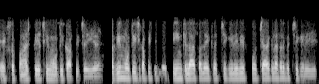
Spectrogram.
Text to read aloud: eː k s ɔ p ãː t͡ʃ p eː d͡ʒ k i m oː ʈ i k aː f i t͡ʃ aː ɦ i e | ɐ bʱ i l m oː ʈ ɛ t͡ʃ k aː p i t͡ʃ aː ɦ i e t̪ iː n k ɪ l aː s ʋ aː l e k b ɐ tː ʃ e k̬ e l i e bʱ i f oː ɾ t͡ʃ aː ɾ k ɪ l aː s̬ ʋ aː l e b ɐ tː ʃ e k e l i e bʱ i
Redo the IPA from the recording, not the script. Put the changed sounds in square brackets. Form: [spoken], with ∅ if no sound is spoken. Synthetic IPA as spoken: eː k s ɔ p ãː t͡ʃ p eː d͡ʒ k i m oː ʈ i k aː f i t͡ʃ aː ɦ i e | ɐ bʱ i [∅] m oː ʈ [i] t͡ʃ k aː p i t͡ʃ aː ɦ i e t̪ iː n k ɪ l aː s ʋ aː l e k b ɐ tː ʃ e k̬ e l i e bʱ i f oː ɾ t͡ʃ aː ɾ k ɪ l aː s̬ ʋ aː l e b ɐ tː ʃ e k e l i e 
